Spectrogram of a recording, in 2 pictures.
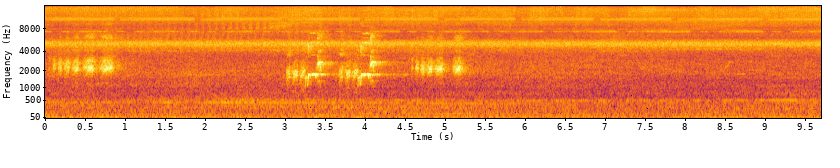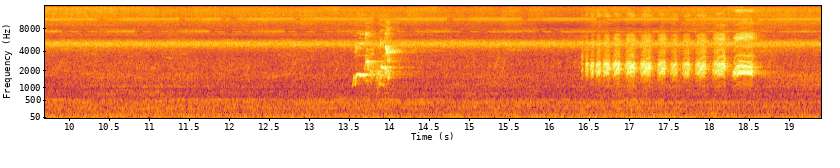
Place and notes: sound of birds, traffic sound, sound of the plane, Binaural recordings, Sony PCM D100+ Soundman OKM II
